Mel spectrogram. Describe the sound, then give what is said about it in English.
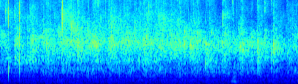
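A crowd applauds God steadily during a morning sermon, dense overlapping claps forming a continuous wash of sound that holds at an even level throughout, with a few sharper individual claps standing out near the start. “And give him a big clap this morning.”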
